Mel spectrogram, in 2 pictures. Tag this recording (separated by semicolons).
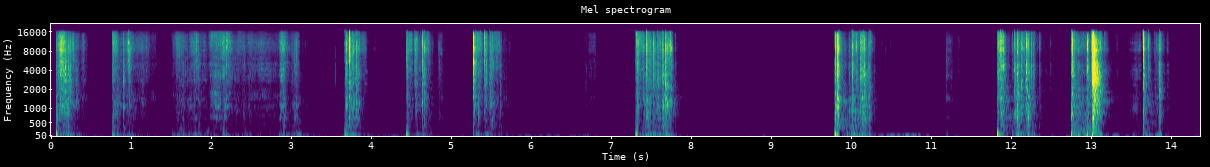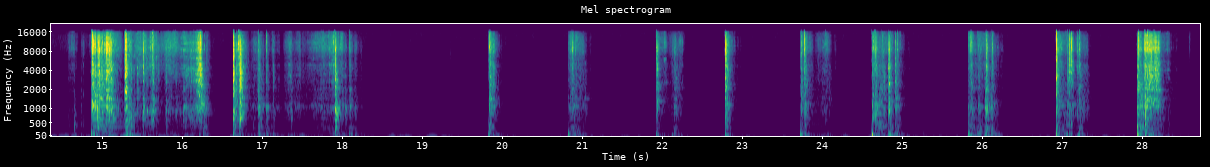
aluminum; clang; clank; drop; hit; impact; metal; metallic; plate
